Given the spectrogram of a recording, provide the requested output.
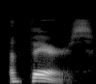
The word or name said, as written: affairs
